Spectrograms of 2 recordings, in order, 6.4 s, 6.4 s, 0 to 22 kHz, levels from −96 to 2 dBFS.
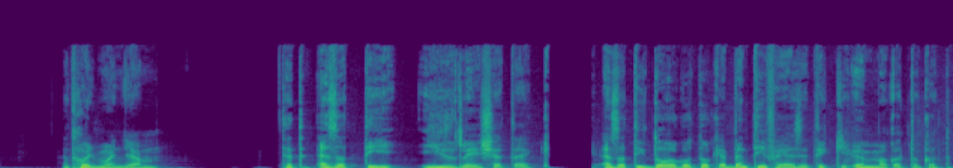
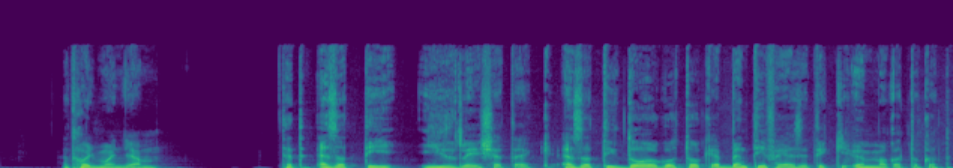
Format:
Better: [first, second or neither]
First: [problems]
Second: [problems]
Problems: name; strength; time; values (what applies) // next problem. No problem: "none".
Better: second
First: audio freezing; at 3.5 s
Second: none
